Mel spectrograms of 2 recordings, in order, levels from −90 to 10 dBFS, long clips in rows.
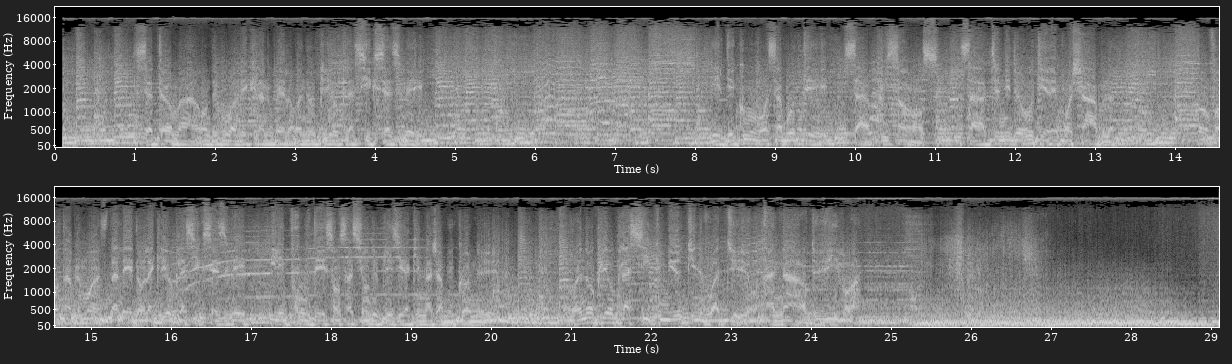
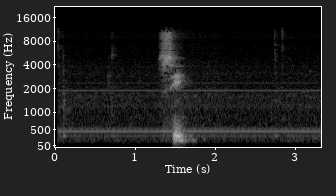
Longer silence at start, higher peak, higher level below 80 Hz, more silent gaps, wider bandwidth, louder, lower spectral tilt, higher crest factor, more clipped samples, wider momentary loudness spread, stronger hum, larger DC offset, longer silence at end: about the same, 0.1 s vs 0.1 s; first, 0 dBFS vs -12 dBFS; first, -24 dBFS vs -88 dBFS; neither; first, 16.5 kHz vs 12.5 kHz; first, -10 LUFS vs -29 LUFS; first, -4 dB/octave vs -2 dB/octave; second, 10 dB vs 24 dB; neither; second, 2 LU vs 28 LU; neither; neither; second, 0 s vs 1.6 s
